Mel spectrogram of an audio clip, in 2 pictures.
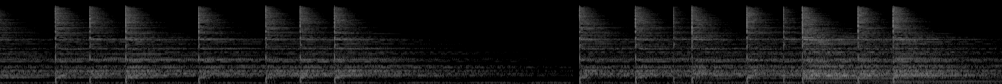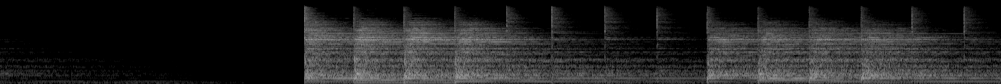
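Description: A 22-inch Sabian AAX Muse ride cymbal played with a drumstick in a ride pattern, each run of strokes ringing on and dying away, twice. After a short silence it is played much louder with a dense wash of ring, and it jumps louder again near the end.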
